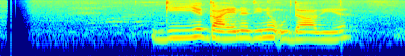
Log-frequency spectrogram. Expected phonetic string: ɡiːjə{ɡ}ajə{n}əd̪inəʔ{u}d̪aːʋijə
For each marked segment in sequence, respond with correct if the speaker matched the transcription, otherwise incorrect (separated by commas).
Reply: correct, correct, correct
